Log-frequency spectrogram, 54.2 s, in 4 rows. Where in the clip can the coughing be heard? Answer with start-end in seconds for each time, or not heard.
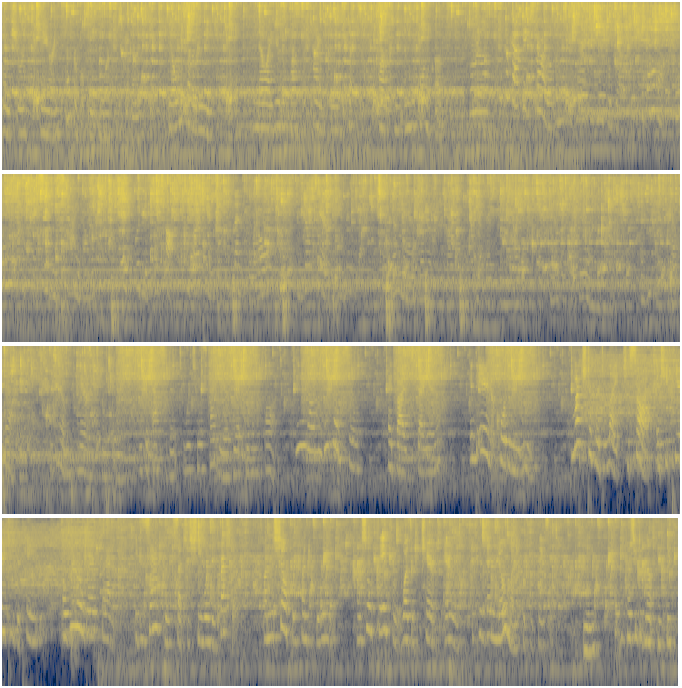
not heard.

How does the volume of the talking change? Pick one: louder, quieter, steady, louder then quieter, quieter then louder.
quieter then louder.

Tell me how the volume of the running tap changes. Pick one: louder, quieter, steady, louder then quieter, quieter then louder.
quieter.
